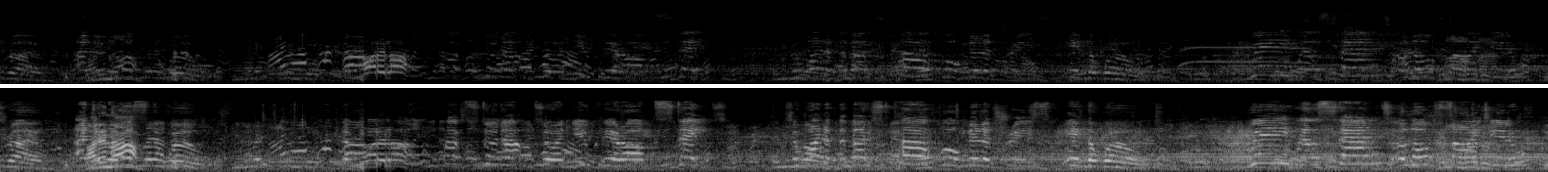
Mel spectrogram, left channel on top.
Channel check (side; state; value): left; quieter; 19.7 dB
